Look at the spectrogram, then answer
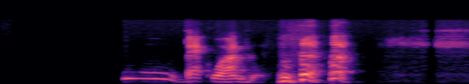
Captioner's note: he laughs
